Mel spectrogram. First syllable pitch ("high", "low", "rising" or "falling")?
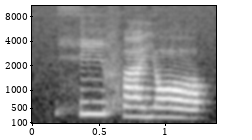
high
